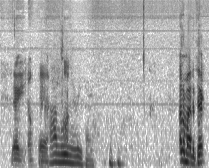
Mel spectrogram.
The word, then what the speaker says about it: Onwuzurike: Onwuzurike, there's the correct pronunciation. There you go. Yeah. Onwuzurike.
